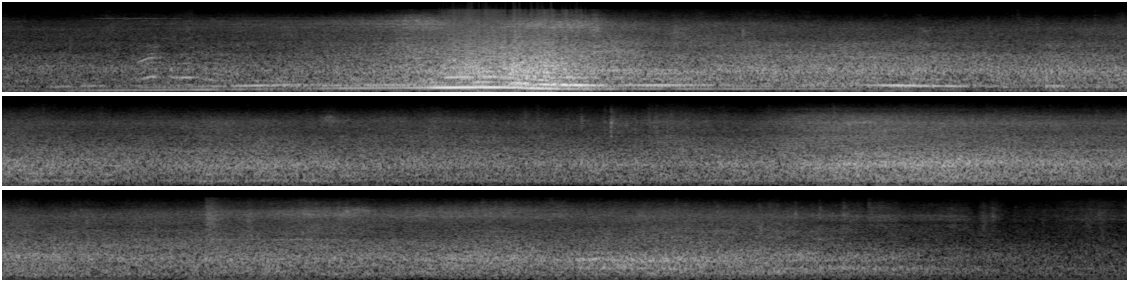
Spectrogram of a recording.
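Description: A car accelerating past on the street, its engine note rising in pitch, then dropping sharply as it goes by, loudest about two to three seconds in. Softer swells of passing traffic follow later.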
